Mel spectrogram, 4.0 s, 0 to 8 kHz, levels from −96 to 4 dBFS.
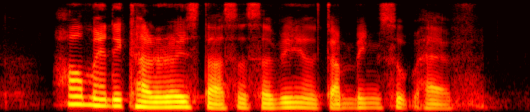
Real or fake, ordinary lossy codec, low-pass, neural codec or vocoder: fake; none; 7.2 kHz; codec, 16 kHz in and 24 kHz out, 2.2 kbps, FireRedTTS-2 codec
